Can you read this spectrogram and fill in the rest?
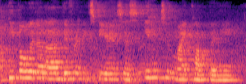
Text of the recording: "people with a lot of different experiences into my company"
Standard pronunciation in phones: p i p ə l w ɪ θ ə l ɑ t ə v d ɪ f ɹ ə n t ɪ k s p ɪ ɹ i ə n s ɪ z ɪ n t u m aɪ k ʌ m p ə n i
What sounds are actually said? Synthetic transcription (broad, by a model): p i p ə l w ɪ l ə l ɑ ə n d ɪ f ɹ ə n t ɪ k s p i ɹ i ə n s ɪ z ɪ n t u m aɪ k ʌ m p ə n i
